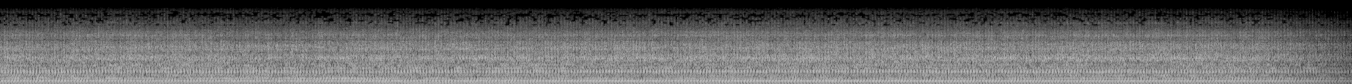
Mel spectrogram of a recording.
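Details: John Deere gas-engine air compressor after carburetor rebuild, fresh fuel and throttle up: steady fast single-cylinder beat about four per second holding even speed while making air; engine runs cleanly, though some odd compressor-side noises are suspected.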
